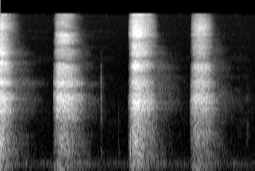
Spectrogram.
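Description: Forceful breaths during a Pratiloma Pranayama breathing exercise: four loud, airy rushes of about half a second each, separated by short silences.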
